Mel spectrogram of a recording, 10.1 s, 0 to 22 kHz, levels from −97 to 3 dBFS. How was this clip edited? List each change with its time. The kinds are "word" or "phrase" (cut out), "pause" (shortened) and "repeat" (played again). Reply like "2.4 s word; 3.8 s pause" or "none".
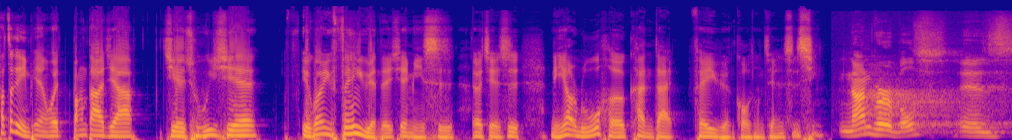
8.3 s pause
